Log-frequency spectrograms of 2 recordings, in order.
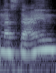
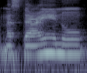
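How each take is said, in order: First: The word ends on the n consonant. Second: The word ends with a final u vowel. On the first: The reciter stops at this word. "আপনি যদি ওয়াকফ করেন নাস্তাইন পড়েন" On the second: The reciter continues without stopping. "যদি আপনি অক্ফ না করেন"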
